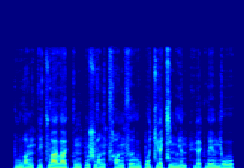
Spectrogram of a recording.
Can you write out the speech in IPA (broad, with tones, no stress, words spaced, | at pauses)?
lwɑ˨˦ŋ t̪ḭ˨˩t͡swä˥˨la˥˨ɪ̯ kʊ˨˦ŋpu˦ʂwɑ˨˦ŋ t͡sʰɑ˨˦ŋsɹ̩˧lu˨˦po˧ʊ̯ t͡ɕɥɛ˥˨t͡ɕi˥˨ŋljɛ˩n pʰɥɛ̰˨˩kwe˦ɪ̯mjo˨˦ʊ̯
